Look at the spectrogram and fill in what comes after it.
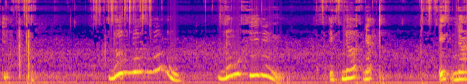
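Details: Indoor pet cat, described as turning from angel to devil, gives two long drawn-out meows that rise and then fall, then shorter broken calls; a person scolds firmly in a small room.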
